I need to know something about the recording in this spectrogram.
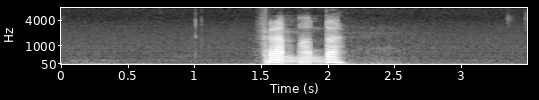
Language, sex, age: Swedish, male, 39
